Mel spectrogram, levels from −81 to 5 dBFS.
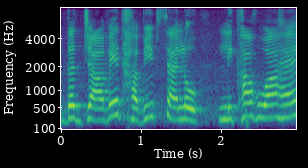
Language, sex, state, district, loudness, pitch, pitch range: Hindi, female, Bihar, Lakhisarai, -15 LUFS, 280 Hz, 255-310 Hz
